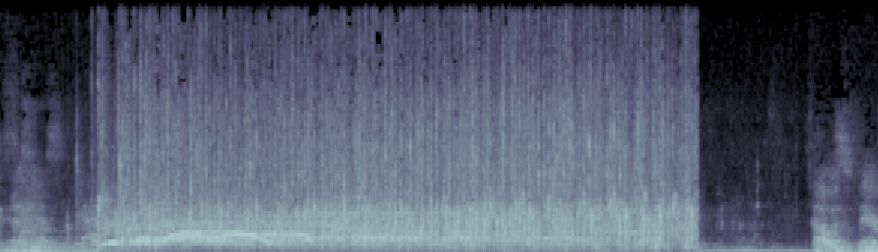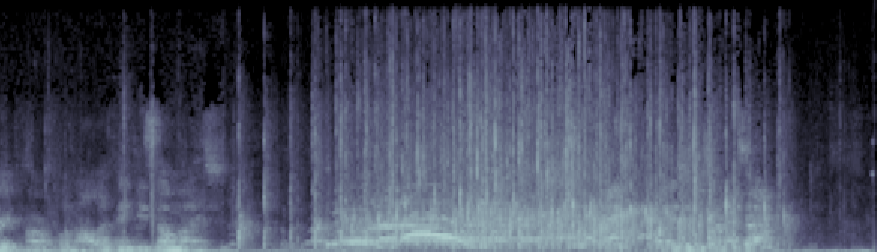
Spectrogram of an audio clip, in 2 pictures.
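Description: An audience claps and cheers loudly in a large hall.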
